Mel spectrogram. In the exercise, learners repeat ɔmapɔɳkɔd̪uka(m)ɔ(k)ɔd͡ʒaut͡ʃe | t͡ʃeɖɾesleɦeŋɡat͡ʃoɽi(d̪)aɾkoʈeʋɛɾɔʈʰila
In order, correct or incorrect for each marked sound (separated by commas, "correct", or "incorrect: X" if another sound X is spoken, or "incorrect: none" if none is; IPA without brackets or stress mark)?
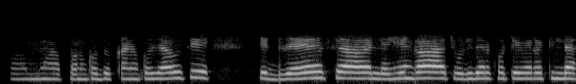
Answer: incorrect: n, correct, correct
